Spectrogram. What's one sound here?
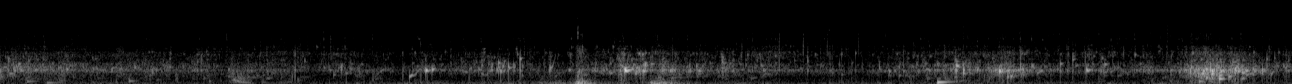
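Water swirls and bubbles around the microphone, muffled underwater.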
